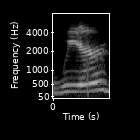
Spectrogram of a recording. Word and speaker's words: Were: but plug them again yes so my name is spelled last name is Weir w-e-r-e you can find my performance Instagram underscore Weir and for makeup Artistry everywhere I am at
